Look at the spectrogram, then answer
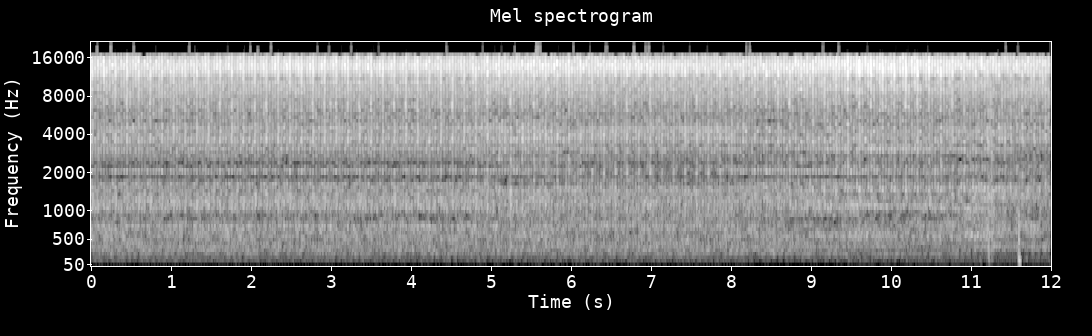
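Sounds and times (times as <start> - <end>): diesel engine idling with knock: 0.0 - 12.0
loud thump: 11.2 - 11.8.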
